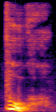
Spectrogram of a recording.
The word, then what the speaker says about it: pour: Like, for example, OU means, or is pronounced OU. OU like in pour, which is not pur, which is pure, which is U with a tight throat, but it's OU with an open throat, pour. Okay, OI is pronounced wa, like in moi, me.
